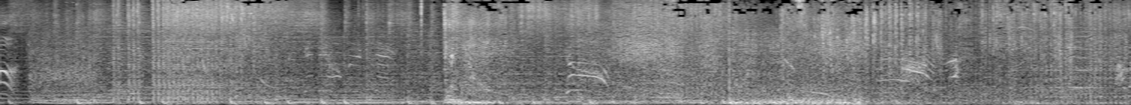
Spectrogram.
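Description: Action-film soundtrack mix: a loud, driving music score layered with bursts of gunfire, impacts and vehicle engine noise.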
